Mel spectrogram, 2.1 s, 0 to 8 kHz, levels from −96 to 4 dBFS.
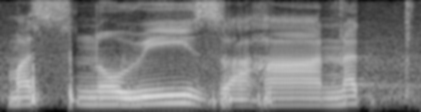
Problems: constant background noise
